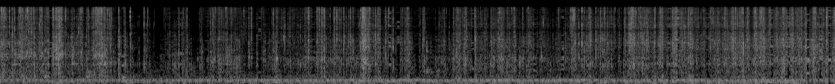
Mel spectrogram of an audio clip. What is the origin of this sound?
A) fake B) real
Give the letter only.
B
